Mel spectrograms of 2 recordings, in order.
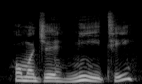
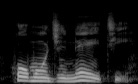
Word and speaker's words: homogeneity: Khalil, your word is homogeneity, can also be pronounced homogeneity.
